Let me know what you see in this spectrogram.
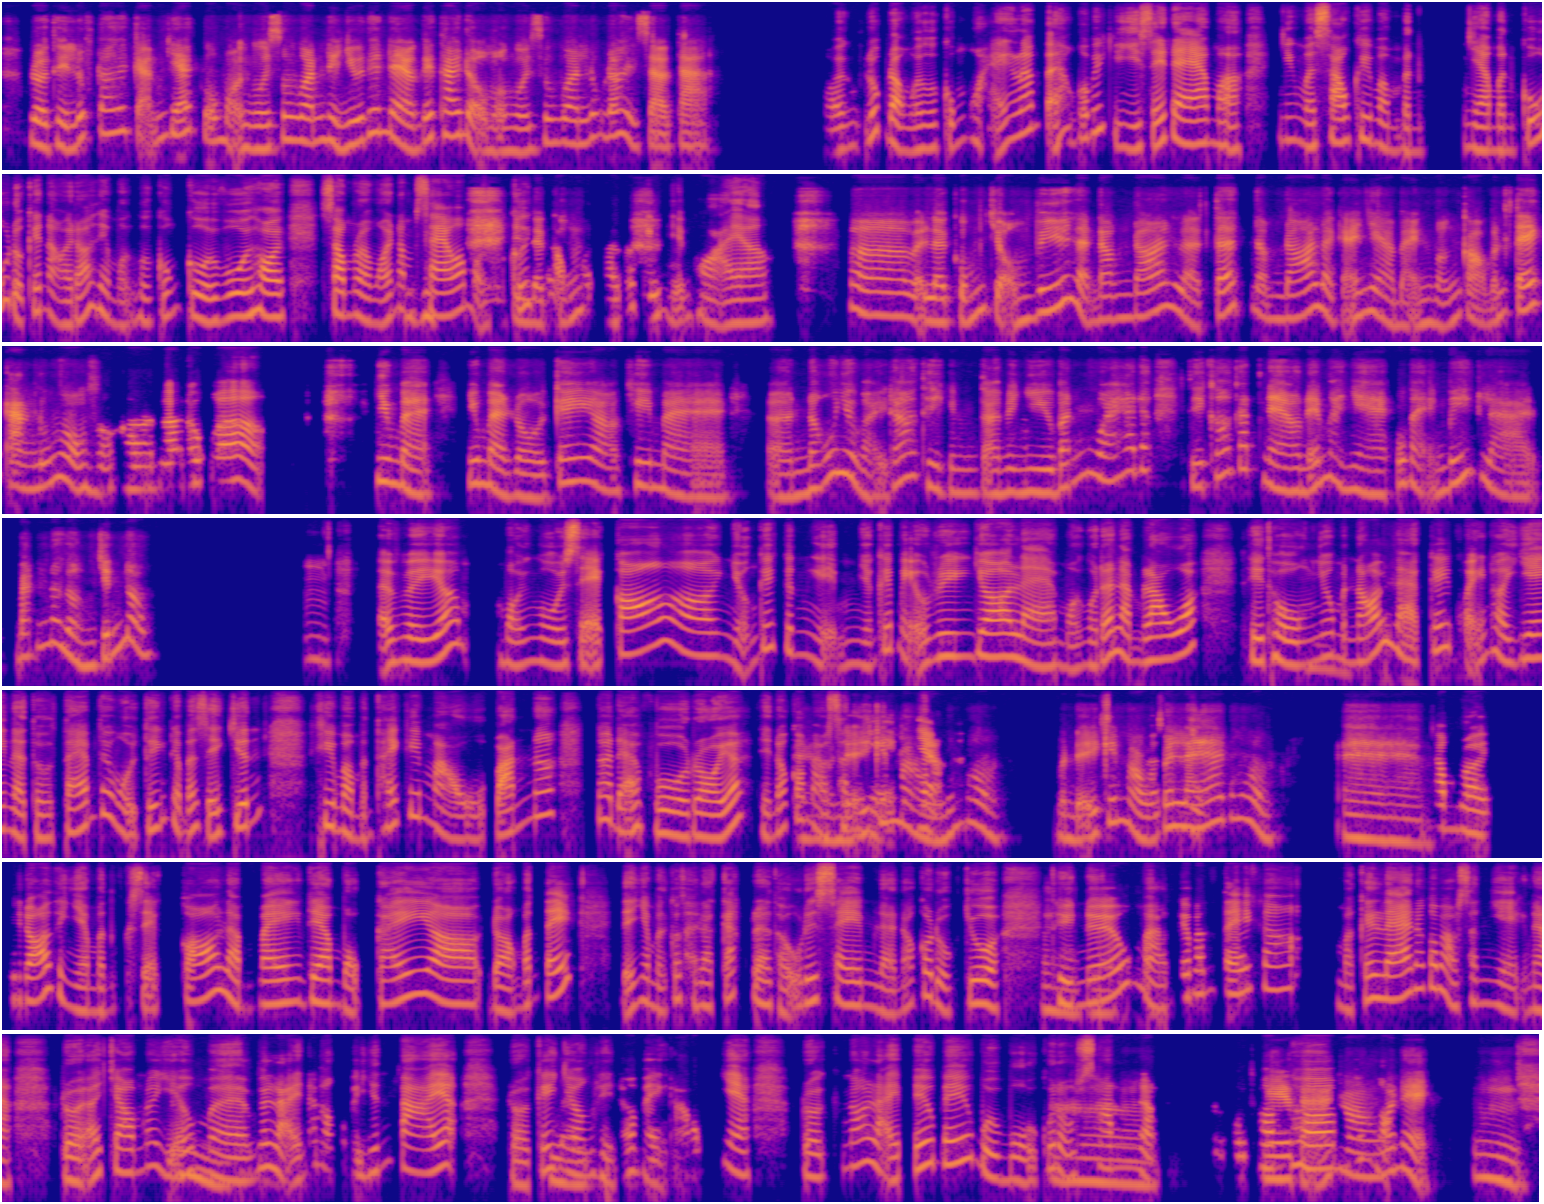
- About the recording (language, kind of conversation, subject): Vietnamese, podcast, Bạn có nhớ món ăn gia đình nào gắn với một kỷ niệm đặc biệt không?
- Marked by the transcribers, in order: tapping; laugh; laughing while speaking: "hông?"; other background noise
